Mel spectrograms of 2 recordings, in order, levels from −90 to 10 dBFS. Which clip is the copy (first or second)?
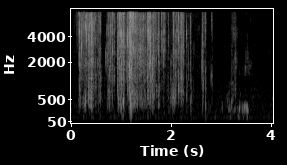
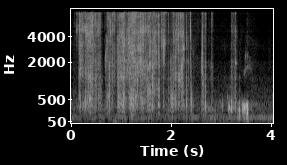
second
